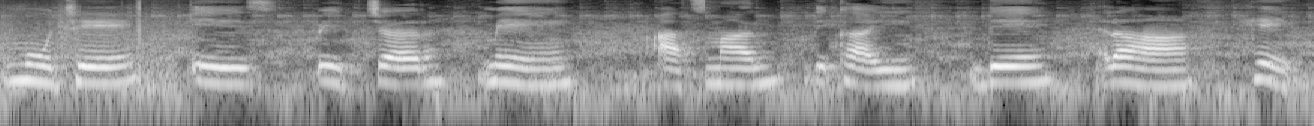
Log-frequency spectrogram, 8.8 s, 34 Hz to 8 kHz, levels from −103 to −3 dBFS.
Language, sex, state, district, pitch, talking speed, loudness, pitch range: Hindi, female, Madhya Pradesh, Dhar, 220 Hz, 60 wpm, -17 LUFS, 205-230 Hz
